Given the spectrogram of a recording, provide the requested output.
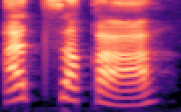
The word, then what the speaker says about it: at saka: And then, at saka, technically it's spelled at saka. But when it's pronounced, remember the TS combination, it makes that ch sound.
